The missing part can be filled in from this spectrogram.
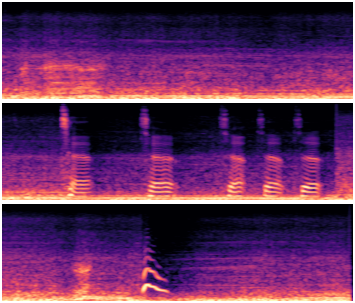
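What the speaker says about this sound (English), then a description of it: "You hear the growl of that Ducati engine." Ducati XDiavel motorcycle engine rumbles steadily up close in traffic, a low continuous growl, while the rider speaks briefly and exclaims over it.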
